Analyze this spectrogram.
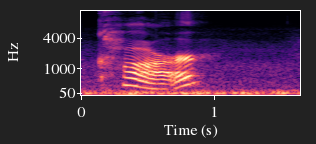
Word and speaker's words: car: the r sound r car i'm going to drive the car to work on the east coast car is pronounced ca and particularly the northeast so the r sound is diminished and what i've seen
